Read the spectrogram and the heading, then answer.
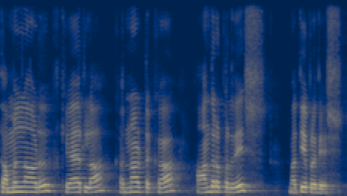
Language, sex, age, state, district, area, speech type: Tamil, male, 18-30, Tamil Nadu, Salem, urban, spontaneous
